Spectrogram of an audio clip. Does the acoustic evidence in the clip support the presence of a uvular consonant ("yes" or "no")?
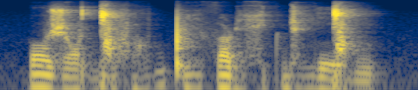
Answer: no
